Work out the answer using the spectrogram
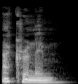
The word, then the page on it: acronym: British English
